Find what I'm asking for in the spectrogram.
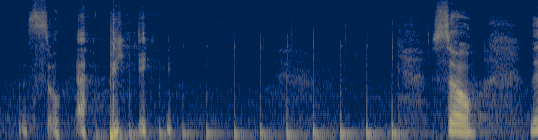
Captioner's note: laughs; slow drumming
